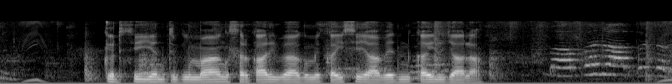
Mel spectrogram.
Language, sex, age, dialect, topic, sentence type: Bhojpuri, male, 25-30, Northern, agriculture, question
